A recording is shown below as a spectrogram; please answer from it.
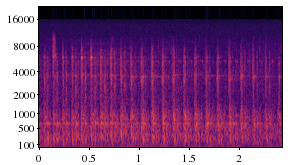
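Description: Game-show prize wheel spinning: its pointer clicks rapidly against the metal pegs around the rim, and the clicks gradually slow as the wheel winds down.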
